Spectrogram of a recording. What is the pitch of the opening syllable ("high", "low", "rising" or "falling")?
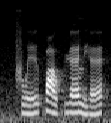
rising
